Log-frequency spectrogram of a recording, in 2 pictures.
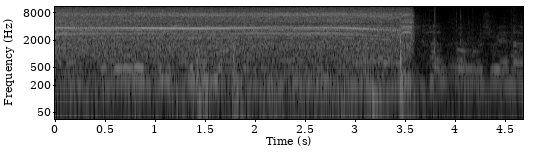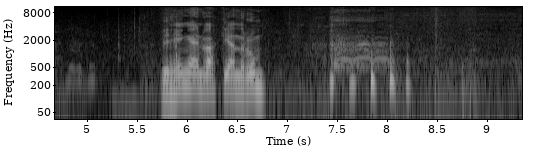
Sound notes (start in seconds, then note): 3.6 quiet babble of voices; 7.4 laughs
